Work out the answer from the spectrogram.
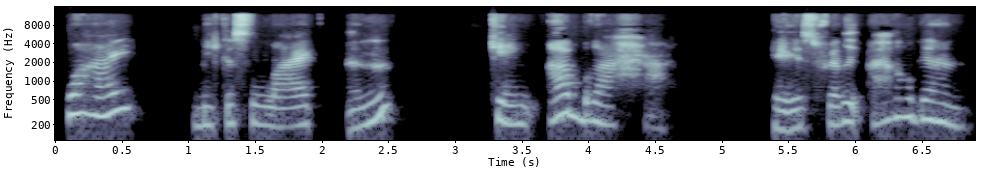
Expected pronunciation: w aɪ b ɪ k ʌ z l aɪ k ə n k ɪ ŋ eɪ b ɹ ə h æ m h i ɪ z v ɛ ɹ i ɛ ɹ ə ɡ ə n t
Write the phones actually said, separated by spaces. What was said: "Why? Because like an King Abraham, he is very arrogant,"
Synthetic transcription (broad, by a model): w aɪ b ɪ k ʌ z l aɪ k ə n k ɪ ŋ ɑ b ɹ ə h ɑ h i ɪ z f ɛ l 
